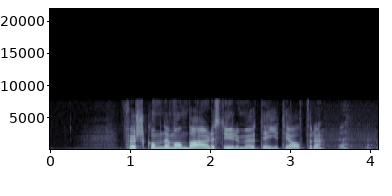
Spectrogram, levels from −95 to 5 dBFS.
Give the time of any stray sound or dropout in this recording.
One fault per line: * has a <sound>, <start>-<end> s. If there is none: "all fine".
* has a laugh, 3.6-4.1 s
